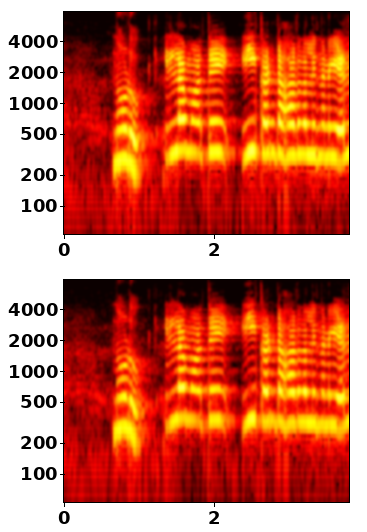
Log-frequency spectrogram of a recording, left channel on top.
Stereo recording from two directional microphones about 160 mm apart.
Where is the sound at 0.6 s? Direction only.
25° left (ahead or behind).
